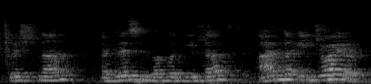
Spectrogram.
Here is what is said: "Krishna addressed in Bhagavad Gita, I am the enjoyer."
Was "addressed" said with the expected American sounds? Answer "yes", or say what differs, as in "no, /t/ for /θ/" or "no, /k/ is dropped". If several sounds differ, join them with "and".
no, /t/ is dropped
